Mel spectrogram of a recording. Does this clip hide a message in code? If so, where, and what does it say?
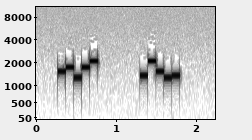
Yes: five-tone selective call (CCIR) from 0.3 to 1.8 s, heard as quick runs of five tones, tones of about 100 ms. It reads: 68388 44634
